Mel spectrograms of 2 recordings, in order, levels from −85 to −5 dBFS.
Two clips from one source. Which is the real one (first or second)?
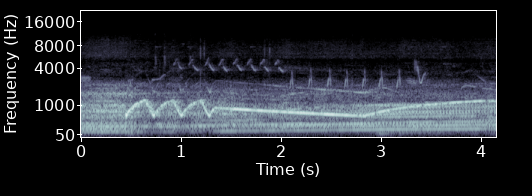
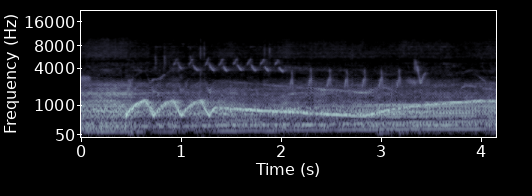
first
